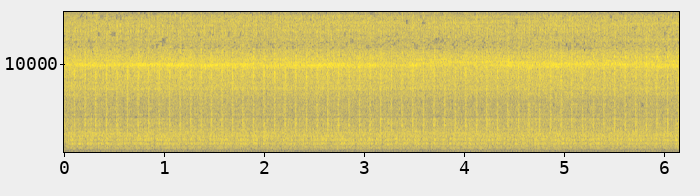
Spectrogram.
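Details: Toyota Corolla EE90 with 2E engine at idle: light, fast, uneven but continuous ticking over a thin, hissy idle; top-end tick suspected, not confirmed.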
